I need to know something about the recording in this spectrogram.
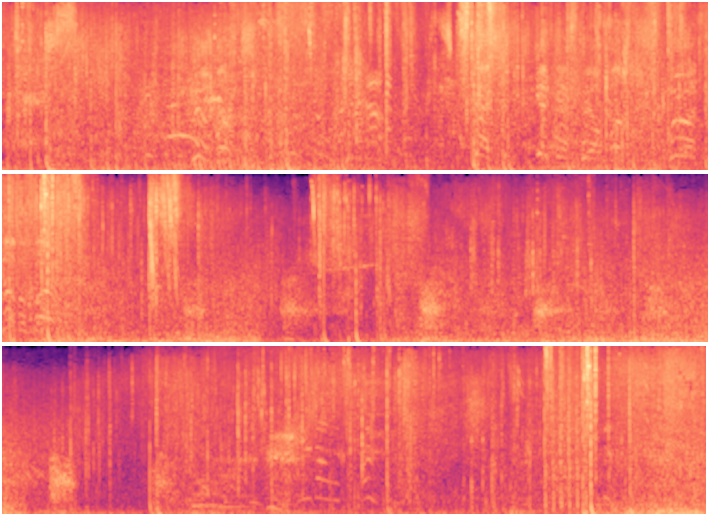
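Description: Explosions boom and crack.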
